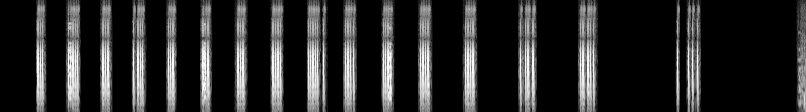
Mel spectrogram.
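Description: Soft menu ticks click in quick, even succession.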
